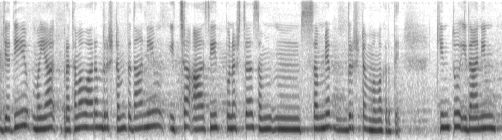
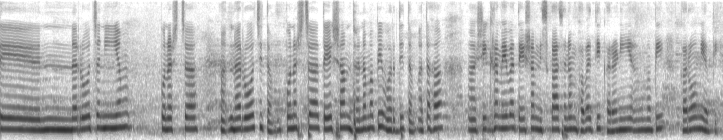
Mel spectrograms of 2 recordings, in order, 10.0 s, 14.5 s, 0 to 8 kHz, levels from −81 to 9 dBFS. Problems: background sounds at intervals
